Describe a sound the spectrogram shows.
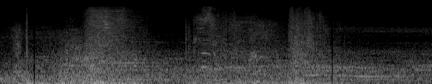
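Magic blasts burst and whoosh in a fight.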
